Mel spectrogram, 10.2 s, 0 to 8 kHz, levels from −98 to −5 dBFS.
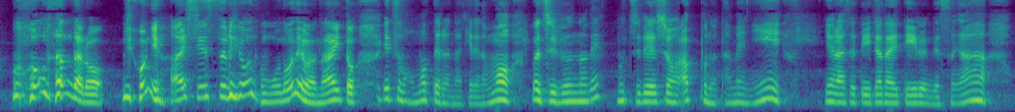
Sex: female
